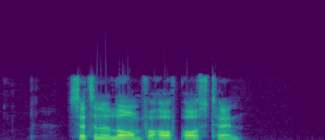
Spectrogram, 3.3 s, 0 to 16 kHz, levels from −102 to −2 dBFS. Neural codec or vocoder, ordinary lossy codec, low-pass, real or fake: none; AAC, 48 kbps; 7.2 kHz; real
